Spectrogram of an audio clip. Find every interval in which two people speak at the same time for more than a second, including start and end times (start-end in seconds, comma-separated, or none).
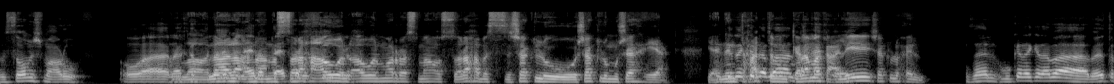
1.7-3.8, 7.1-8.6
